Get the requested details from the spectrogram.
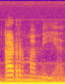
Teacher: Alma en determinadas regiones sustituyen la L por una R. Por ejemplo, los andaluces, arma mía, dicen. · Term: asimilación a distancia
